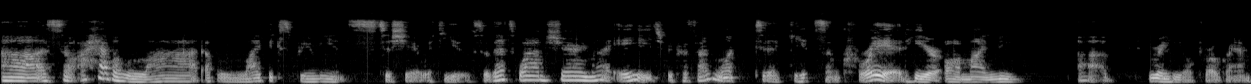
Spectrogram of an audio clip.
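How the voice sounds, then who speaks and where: A woman speaks at a very slow pace in a very deep, low pitch. Her somewhat breathy voice has very wide pitch swings. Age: 60s. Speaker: radio host and life coach. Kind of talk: personal monologue on radio show. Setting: internet radio show. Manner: halting.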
